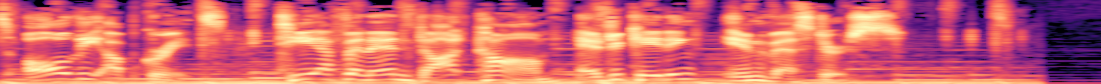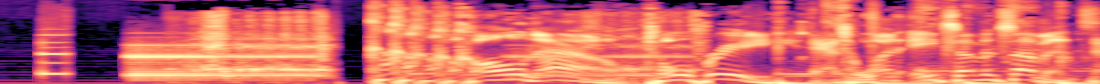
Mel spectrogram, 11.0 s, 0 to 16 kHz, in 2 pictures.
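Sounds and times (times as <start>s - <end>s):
music: 0.0s - 5.2s, 8.7s - 11.0s
telephone ringing: 6.2s - 7.2s, 8.3s - 9.0s.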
